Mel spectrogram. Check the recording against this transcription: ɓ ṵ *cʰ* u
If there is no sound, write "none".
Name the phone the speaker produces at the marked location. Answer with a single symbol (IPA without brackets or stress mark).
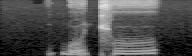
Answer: cʰ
